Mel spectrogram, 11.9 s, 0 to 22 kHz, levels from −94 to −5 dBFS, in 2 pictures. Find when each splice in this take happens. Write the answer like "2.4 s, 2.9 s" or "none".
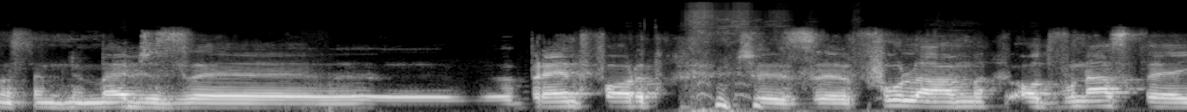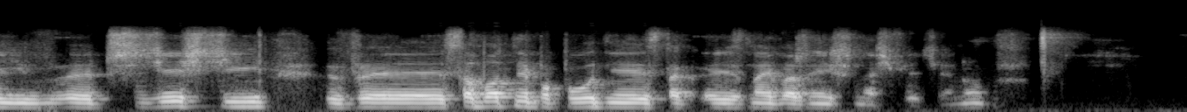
none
